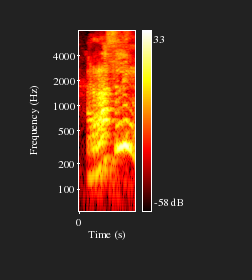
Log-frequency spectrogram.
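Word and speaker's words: rustling: Tense heard आवाज सुना रेसलिंग noise यहां जो है ना टी साइलेंट है। टी क्या है इसमें? साइलेंट। साइलेंट मतलब टी का उच्चारण नहीं होगा।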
